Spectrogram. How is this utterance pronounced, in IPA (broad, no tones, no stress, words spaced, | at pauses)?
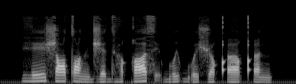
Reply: ɦe ʃatˤand͡ʒɛdʱə qasḛ ɡʷiɡʷə̰ɪ̯ʃy qʼeqʼin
